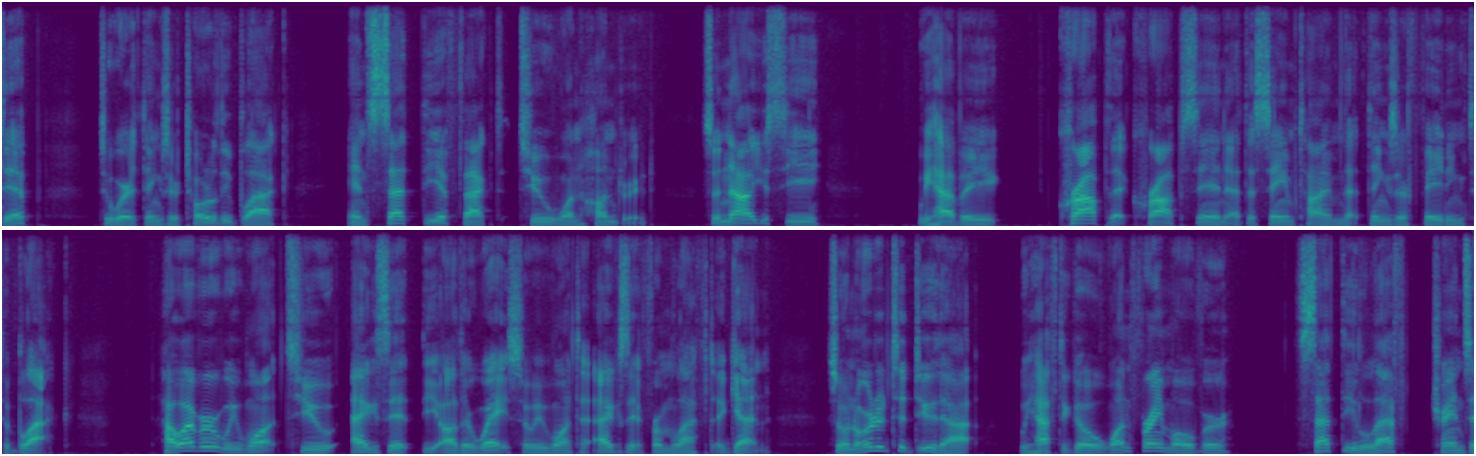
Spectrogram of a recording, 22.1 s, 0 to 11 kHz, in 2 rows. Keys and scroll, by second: 5.5 Left, 7.9 Right, 9.8 Left, 11.0 Right, 12.0 ↔, 12.1 Left, 12.4 Right, 13.1 Right, 19.6 Right.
